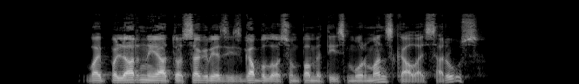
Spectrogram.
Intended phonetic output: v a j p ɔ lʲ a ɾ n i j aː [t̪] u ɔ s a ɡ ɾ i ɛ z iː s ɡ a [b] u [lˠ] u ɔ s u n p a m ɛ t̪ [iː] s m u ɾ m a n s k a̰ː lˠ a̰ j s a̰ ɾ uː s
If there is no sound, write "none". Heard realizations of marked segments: t̪, b, lˠ, iː

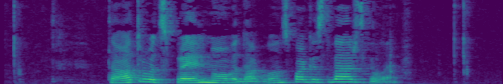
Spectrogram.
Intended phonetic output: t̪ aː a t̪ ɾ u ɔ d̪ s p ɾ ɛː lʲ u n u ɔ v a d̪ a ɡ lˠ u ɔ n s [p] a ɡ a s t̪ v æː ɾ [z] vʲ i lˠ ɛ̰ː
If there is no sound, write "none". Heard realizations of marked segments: p, z

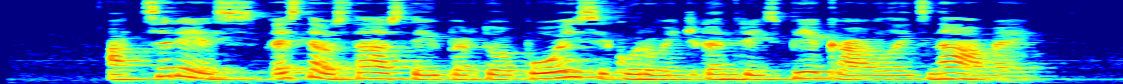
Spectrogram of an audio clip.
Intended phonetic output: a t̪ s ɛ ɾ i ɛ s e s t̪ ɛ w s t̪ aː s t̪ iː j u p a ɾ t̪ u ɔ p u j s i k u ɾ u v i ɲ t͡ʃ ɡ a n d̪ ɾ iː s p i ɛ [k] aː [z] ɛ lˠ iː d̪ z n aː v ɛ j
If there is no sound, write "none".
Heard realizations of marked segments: k, v

